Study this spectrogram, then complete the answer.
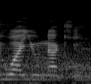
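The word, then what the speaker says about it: Wayuunaiki: The language of the Wayuu is Wayunaki. The consonants are long and the accent generally falls on the second syllable of the word.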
